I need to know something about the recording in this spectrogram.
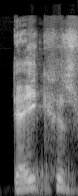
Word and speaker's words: Dacres: Dacres rhymes with acres.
